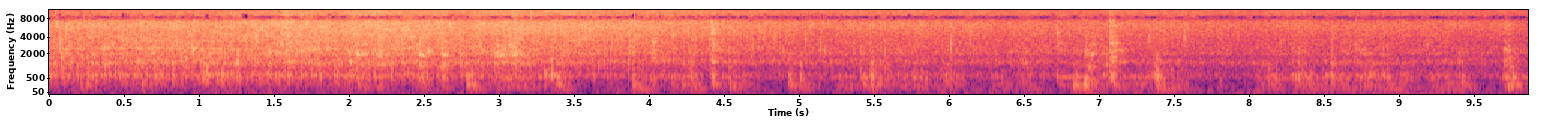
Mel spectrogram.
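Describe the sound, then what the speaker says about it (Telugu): Crushed black pepper, garlic and cumin frying in hot oil while being stirred, a continuous close sizzle broken by scraping stir strokes, no speech. "సో ఇది ఆయిల్లో బాగా మగ్గల్లా మగ్గనిద్దాం"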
